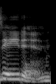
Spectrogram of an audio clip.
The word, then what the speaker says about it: Xaden: Okay, it is Zayden, but with an X, right?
